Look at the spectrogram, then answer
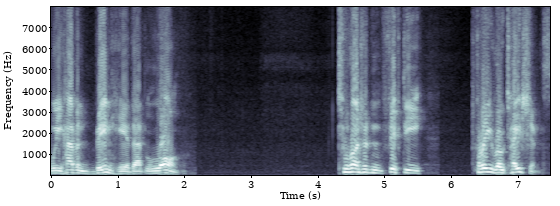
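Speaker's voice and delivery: angry character voice. Voicing a character who looks at the player with anger: angry character. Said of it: "he looks at you with an angry expression on his face and he goes".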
